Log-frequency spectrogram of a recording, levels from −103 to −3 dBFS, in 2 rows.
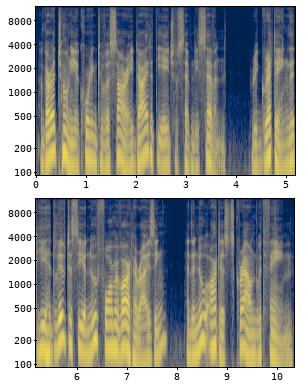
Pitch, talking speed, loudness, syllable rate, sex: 135 Hz, 180 wpm, -20 LUFS, 5.4 syllables/s, male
